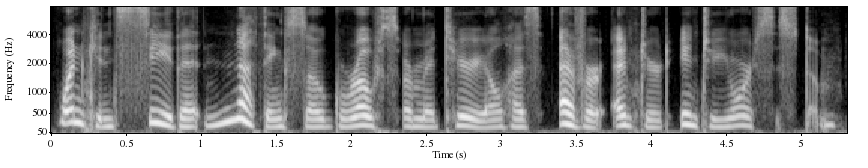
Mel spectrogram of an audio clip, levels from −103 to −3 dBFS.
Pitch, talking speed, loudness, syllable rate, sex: 205 Hz, 170 wpm, -18 LUFS, 4.8 syllables/s, female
